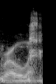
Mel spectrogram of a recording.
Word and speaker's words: Roland: Okay, so it's pronounced row as a row of boat, but Roland, yes.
